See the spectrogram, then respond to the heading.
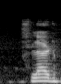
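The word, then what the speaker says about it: flood: अ पढ़ते हैं, कैसे फ्लड पढ़ते हैं, फ्लड फ्लड फ्लड अ आ रहा है, फ्लोर वो यहाँ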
